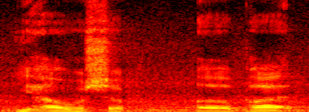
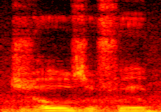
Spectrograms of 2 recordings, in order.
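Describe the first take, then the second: First: The name begins with a 'Yahweh' sound. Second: The name begins with a 'Jeho' sound. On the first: This is the proper form of the name. The speaker calls it right. "the proper way to say it is Yahweh Shaphat" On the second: This is how the name is written. The speaker calls it wrong. "it's written, it's gonna say Jehoshaphat"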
